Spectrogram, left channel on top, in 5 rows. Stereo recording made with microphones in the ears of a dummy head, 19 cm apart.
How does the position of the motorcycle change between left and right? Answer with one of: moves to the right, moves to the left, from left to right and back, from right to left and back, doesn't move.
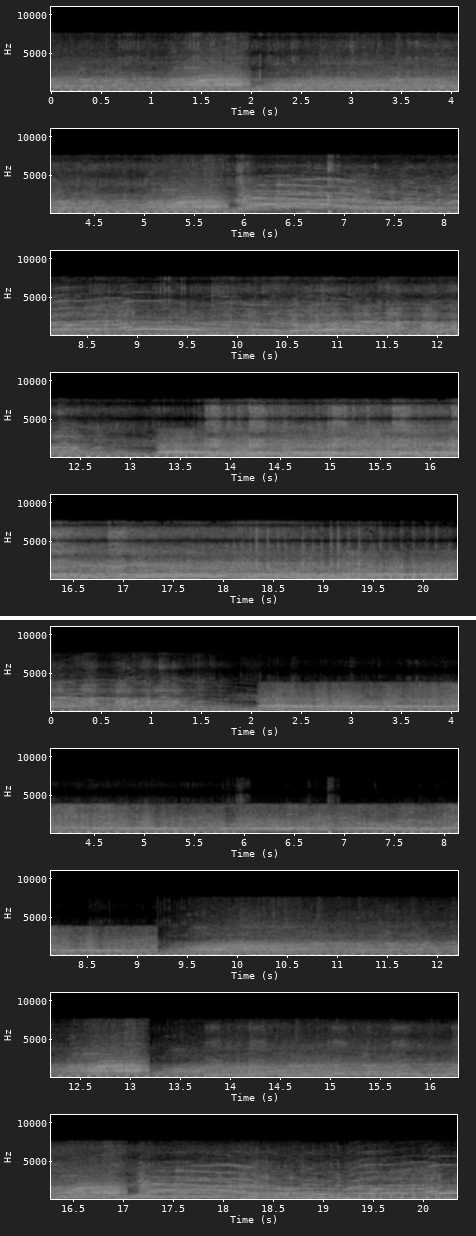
doesn't move.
